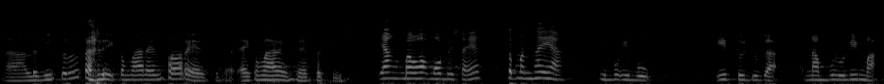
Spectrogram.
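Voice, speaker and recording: A woman's voice: fairly high pitch, moderate pace. A woman in her sixties preaching a sermon in church, telling stories and asking the congregation questions. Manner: storytelling, asks the congregation questions, acts out quotes. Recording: reverberant hall.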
